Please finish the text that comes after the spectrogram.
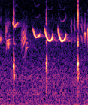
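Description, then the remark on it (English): Small songbirds give quiet, high, rapid alarm calls in a loose series, with three sharp clicks at steady intervals and no voices; the songbirds are alarmed by a raven trying to steal babies or eggs from a nest. “Alarm calls from smaller songbirds tell me that Raven is trying to steal babies or eggs from a nest.”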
